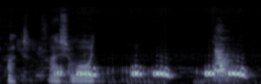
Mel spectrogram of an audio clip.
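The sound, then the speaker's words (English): A man's voice imitates a West Midlands pigeon, producing three throaty, rolling coos in a row, each a short burst of low warbling tones separated by brief pauses, fairly loud. “I've told you I can do the best pigeon impression nationwide.”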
